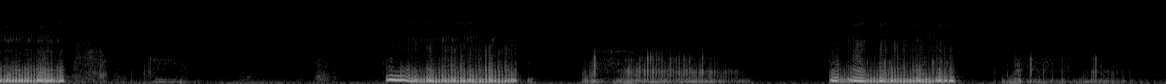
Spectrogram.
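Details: Female English bulldog snoring loudly in her sleep: low, rattling snores every few seconds, each about a second long, with softer breathing between. Snoring.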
